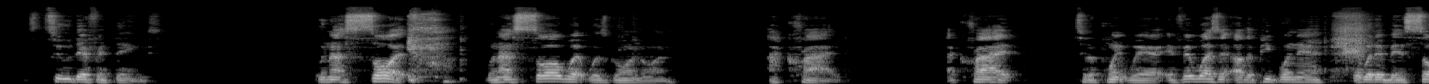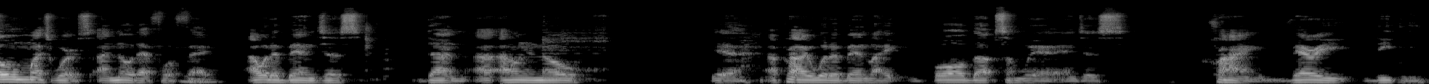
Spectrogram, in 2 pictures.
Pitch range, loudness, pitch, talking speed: 95-115 Hz, -25 LUFS, 100 Hz, 145 wpm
